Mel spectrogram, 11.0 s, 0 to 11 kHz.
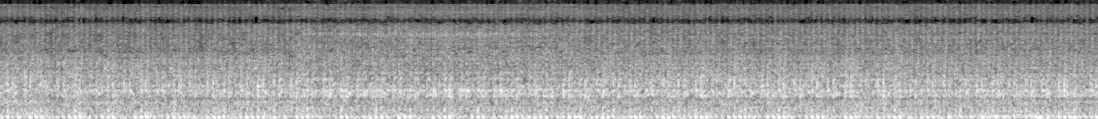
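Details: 1998 fuel-injected Daihatsu Hijet: uneven, lumpy rough idle with irregular low thumps about three per second over a steady engine hum.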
